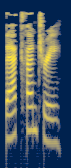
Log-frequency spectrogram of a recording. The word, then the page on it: back country: British English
